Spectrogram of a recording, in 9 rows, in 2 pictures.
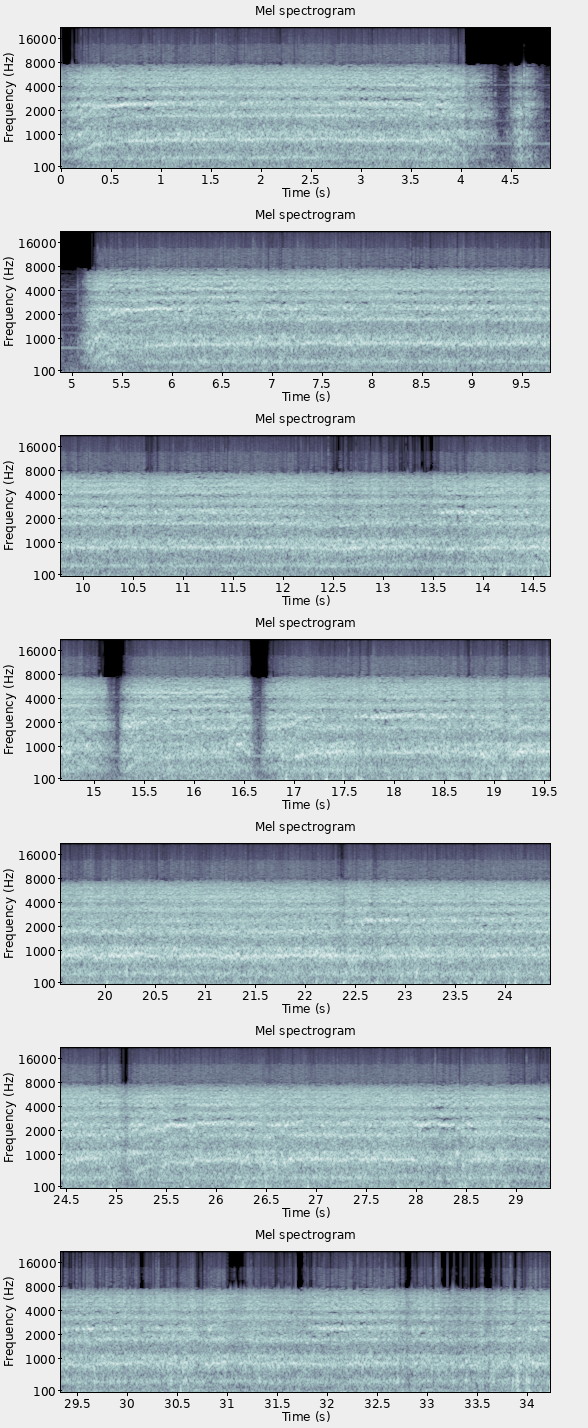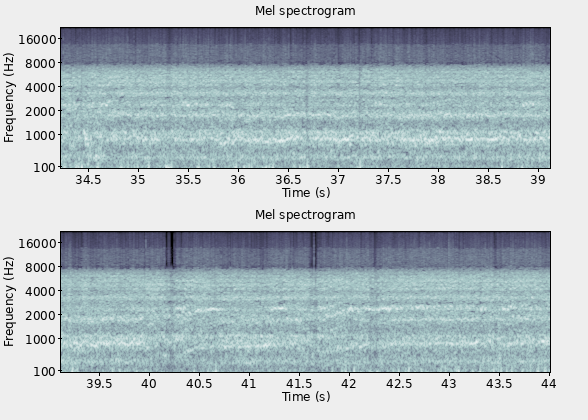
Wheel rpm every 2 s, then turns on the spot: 200, 210, 80, 210, 230, 230, 230, 160, 160, 220, 220, 220, 190, 230, 220, 230, 230, 230, 220, 220, 180, 220.
none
